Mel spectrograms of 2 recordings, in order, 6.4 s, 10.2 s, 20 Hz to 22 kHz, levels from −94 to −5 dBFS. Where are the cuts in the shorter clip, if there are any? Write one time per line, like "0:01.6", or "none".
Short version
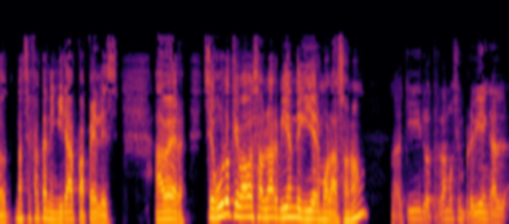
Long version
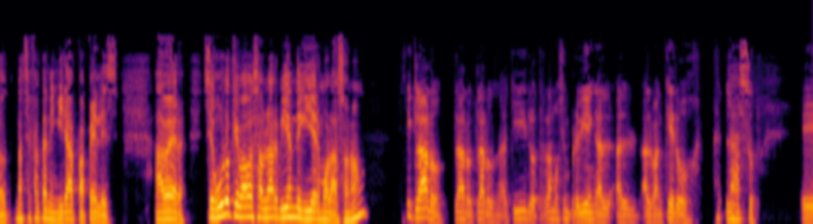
0:04.9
